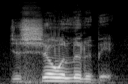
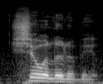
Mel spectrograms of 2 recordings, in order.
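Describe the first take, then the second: First: Louder, insistent push on the point; firm insistence; emphatic push. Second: Said in the usual way. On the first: Real, not acted. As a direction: drive it home, punching show. Insisting on wrestlers showing blood.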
